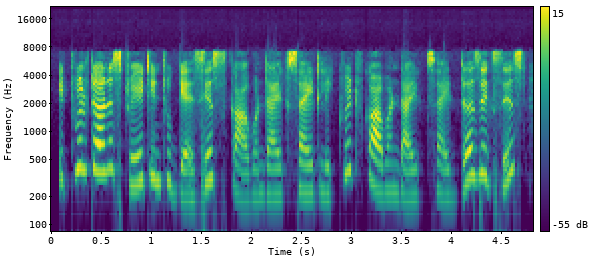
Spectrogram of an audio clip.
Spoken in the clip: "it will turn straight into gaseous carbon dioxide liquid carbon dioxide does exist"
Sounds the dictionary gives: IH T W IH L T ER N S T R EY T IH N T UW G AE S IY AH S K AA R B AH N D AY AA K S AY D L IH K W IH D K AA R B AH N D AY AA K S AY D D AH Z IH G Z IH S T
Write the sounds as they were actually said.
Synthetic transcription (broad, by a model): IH T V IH L T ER N S T R EY T IH N T UW G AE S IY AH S K AA R B AH N D AY AA K S AY D L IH K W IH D K AA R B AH N D AY AA K S AY D D AH Z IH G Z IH S T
